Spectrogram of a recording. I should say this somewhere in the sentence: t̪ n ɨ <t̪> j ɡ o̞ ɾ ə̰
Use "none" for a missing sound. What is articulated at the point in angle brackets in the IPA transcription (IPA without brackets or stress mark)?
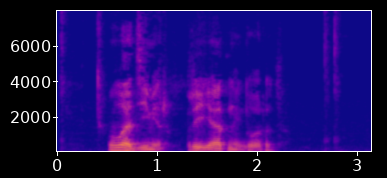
none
